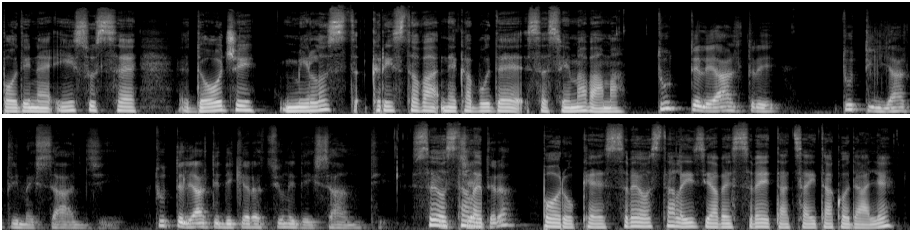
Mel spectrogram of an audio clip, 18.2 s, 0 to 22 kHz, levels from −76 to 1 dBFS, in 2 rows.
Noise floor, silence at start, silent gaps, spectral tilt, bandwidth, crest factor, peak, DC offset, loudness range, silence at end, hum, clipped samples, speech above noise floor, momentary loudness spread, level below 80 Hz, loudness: -54 dBFS; 0 s; none; -5.5 dB/octave; 18.5 kHz; 16 dB; -2 dBFS; under 0.1%; 7 LU; 0.15 s; none; under 0.1%; 36 dB; 12 LU; -48 dBFS; -18 LUFS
